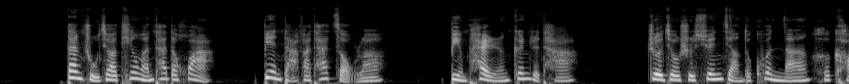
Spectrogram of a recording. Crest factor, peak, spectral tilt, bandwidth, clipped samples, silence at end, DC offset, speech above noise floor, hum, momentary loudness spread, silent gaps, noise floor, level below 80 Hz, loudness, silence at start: 18 dB; 0 dBFS; -6 dB/octave; 15 kHz; under 0.1%; 0 s; under 0.1%; 58 dB; none; 11 LU; none; -76 dBFS; -42 dBFS; -19 LUFS; 0.7 s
